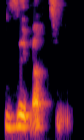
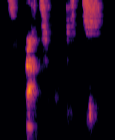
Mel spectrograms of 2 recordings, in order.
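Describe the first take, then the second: First: Said in the usual way. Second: Soft breathy whisper; ASMR whisper. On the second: Shown as a demonstration. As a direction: whisper it close to the mic. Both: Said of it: "A S M R".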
